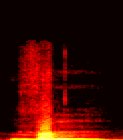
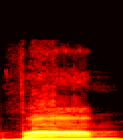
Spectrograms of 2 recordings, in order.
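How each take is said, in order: First: The vowel is short, for one beat. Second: The vowel is held long, for two beats. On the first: The speaker calls it right. "Chữ A này không có dấu gạch ngang cho nên ... mà đọc là Vam" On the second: The speaker calls it wrong. "không đọc là Vam"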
